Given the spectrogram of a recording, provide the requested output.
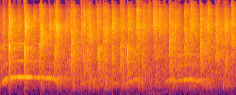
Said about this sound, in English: And how about a round of applause from folks here for these guys?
